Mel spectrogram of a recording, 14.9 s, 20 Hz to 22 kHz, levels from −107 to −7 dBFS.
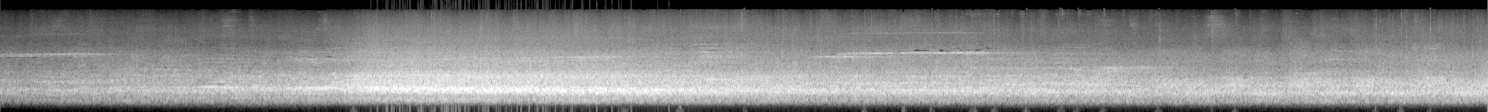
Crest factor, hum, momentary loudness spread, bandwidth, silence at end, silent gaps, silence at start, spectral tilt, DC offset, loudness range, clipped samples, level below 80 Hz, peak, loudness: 12 dB; none; 17 LU; 15.5 kHz; 0 s; none; 0 s; 1 dB/octave; under 0.1%; 11 LU; under 0.1%; -74 dBFS; 0 dBFS; -12 LUFS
